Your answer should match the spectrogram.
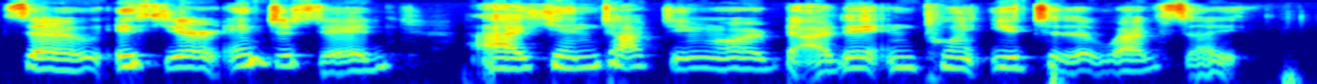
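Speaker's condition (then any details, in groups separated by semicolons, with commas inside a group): Facial paralysis (nf2-swn); facial paralysis, four brain surgeries, radiation, gracilis flap to face; completely deaf, no implants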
